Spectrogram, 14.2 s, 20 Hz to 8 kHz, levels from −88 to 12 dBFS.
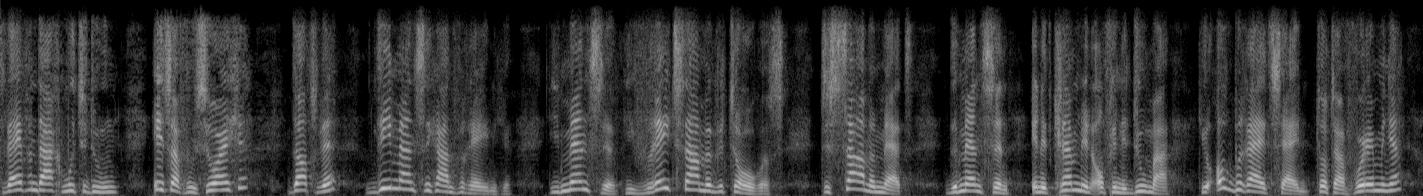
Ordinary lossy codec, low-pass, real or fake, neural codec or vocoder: Opus, 32 kbps; 7.2 kHz; fake; codec, 16 kHz, 4.8 kbps, FACodec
